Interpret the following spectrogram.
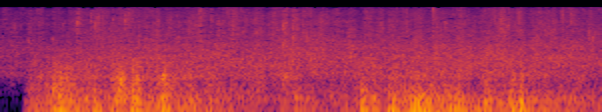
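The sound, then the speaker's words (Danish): Steady rain falls with a constant hiss, while deep rolls of thunder rumble beneath it, swelling and fading several times. No voices, just a continuous downpour. “Det stresser planter og træer, og havde det ikke været for den her uges regn, så havde vi nok set et par bekymrede landmænd i nyhederne inden længe.”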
